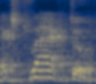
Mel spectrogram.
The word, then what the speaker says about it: extract: Now extract. So as X is a prefix, so the second syllable starts from the tract. Tract. So T. So stress is on second syllable.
